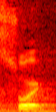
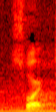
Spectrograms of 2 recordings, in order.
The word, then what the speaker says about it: sword: uh sword in the Standard English is pronounced as sword the w is a bit subdued and kind of hidden but in Singapore in English they would pronounce it as swart swart like the W is very pronounced like swart instead of like the subdued version in the Standard English where the W is instead very almost hidden just like H in hour so yeah next moving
